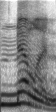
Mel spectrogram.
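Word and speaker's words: Melun: And it's Millen, right? Millen. Isn't it not Melon? It's not Melon. It's Millen. Millen. No, that's a different character. It's Millen.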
